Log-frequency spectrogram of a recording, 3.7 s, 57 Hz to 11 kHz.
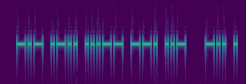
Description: Morse code, heard as a keyed tone, about 28 wpm, 700 Hz. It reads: KL3GU DE
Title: USA Callsign DE Callsign - 5 Characters - 28wpm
